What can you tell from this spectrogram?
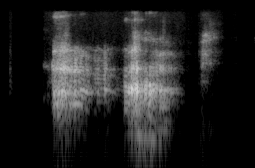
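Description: A service dog named Bella, nine months old and still in training, from Lansing, Michigan, vocalizes: two drawn-out, grumbling calls in quick succession, then a brief, higher yip. No one talks during it.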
